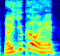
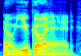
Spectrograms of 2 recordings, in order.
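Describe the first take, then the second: First: Loud, high-pitched polite insistence; insistent deferring. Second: Said in the usual way. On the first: Retold or imitated. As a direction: insist hard that they go first. Polite back-and-forth, first insisting take.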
